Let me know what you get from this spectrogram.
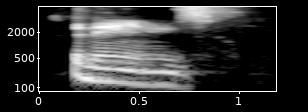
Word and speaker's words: Spinanes: Is it the Spinanes? Is that how you say it? – Spinanes.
